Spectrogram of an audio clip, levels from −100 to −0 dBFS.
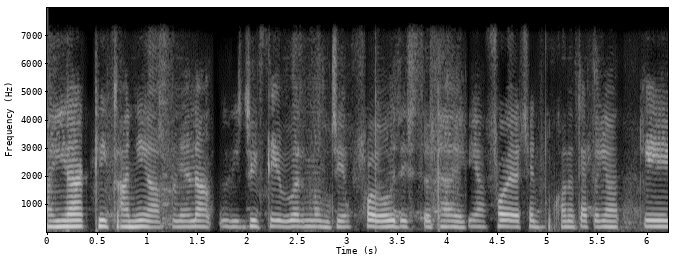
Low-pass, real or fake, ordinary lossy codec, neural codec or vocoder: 7.2 kHz; fake; none; codec, 16 kHz, 1 kbps, X-Codec, HuBERT features, trained on general audio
